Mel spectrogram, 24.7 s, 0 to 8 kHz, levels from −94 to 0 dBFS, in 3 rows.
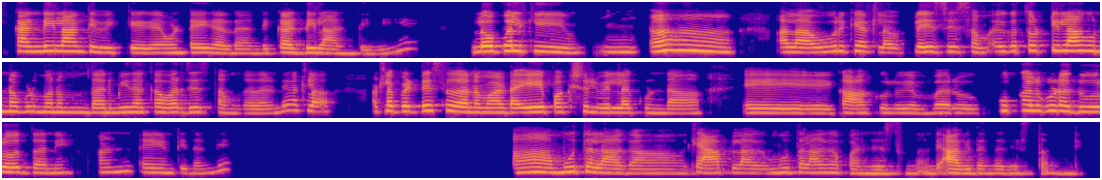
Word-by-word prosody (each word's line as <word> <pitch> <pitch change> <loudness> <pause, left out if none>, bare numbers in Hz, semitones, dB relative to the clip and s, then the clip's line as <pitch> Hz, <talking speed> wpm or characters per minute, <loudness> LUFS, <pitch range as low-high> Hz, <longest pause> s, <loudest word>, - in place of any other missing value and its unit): కండీ 250 +1 +6
లాంటివి 245 -4 +4
కే 205 - +3 0.3
ఉంటాయి 205 +1 -1
కదండీ 175 -1 -5
కడ్డీ 200 0 +3
లాంటివి. 160 -1 -6 0.7
లోపలికి 255 0 +6 0.4
హ్మ్. 225 0 -4 0.2
ఆహా! 295 +1 +6 0.7
అలా 220 -1 +5 0.2
ఊరికే 255 +1 -1
అట్లా 215 -4 -5 0.2
ప్లేస్ 230 0 +3
జేస్తాం. 230 -2 -3
ఇగ 250 +1 -1
తొట్టిలాగున్నప్పుడు 270 -3 +4
మనం 225 -1 -1 0.2
దాని 205 0 0
మీద 225 0 +1
కవర్ 215 -1 0
జేస్తాం 215 -3 -5
గదండీ. 175 +8 -6
అట్లా, 265 -4 -2 0.4
అట్లా 265 +3 +3
పెట్టేస్తదనమాట. 240 -6 +3 0.2
ఏ - - +8 0.2
పక్షులు 230 0 -3
వెళ్ళకుండా, 200 -3 -3 0.6
ఏ - - 0 0.5
ఏ - - -5 0.2
కాకులు 185 0 -2
ఎవ్వరు 190 +1 -4 0.3
కుక్కలు 275 0 +2
గూడా 270 -2 +5
దూరొద్దని. 210 -5 0 0.3
అన్ 225 +2 -5 0.2
ఏంటిదండి? 190 - -9 2.2
ఆహ్! 220 -1 +2
మూతలాగా 200 -6 0 0.4
క్యాప్‌లాగా 185 -1 0
మూతలాగా 195 -1 -4
పనిజేస్తుందండి. 165 +1 -7
ఆ - - +6
విధంగా 170 -1 -6
జేస్తామండి. 160 -1 -11
210 Hz, 110 wpm, -24 LUFS, 185-245 Hz, 2.2 s, ఏ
